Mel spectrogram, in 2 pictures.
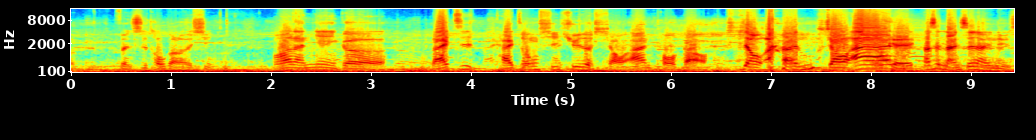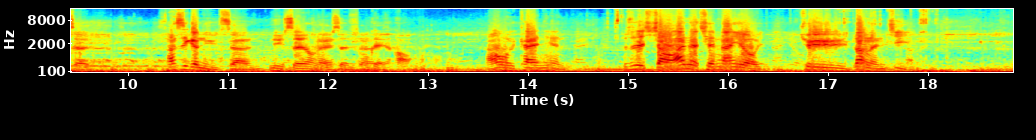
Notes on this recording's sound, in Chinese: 野外錄出。在意音質者請注意！！！！錄音來自2020年漂遊者音樂祭現場收音。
